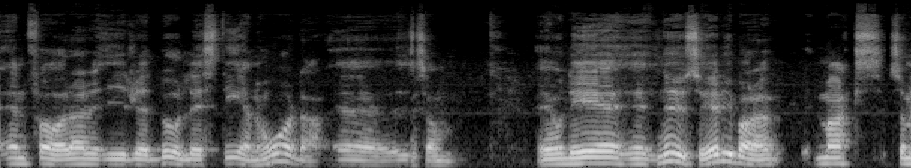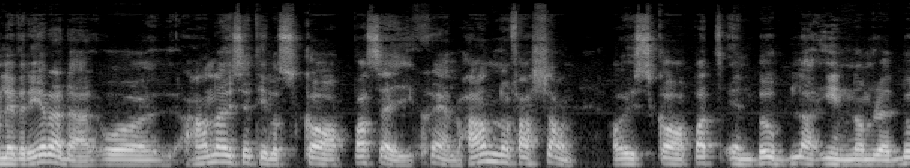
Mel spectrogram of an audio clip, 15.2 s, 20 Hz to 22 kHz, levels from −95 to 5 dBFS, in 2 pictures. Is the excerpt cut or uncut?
cut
